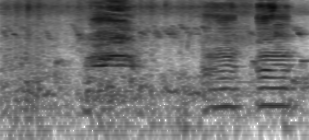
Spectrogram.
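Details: Mother swan, with five newly hatched cygnets, honking to drive away a person approaching her young; a harsh noisy burst followed by two short nasal harmonic honks in quick succession.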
